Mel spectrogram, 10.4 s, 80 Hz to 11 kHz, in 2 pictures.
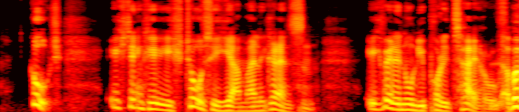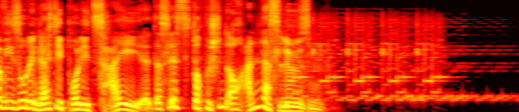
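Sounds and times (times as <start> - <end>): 
speech: 0.3 - 8.7
telephone ringing with a trilling electronic chirp: 8.1 - 10.2.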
